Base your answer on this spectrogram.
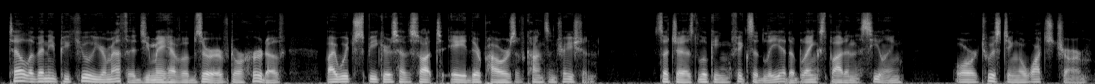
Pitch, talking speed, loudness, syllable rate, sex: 110 Hz, 215 wpm, -19 LUFS, 5.9 syllables/s, male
